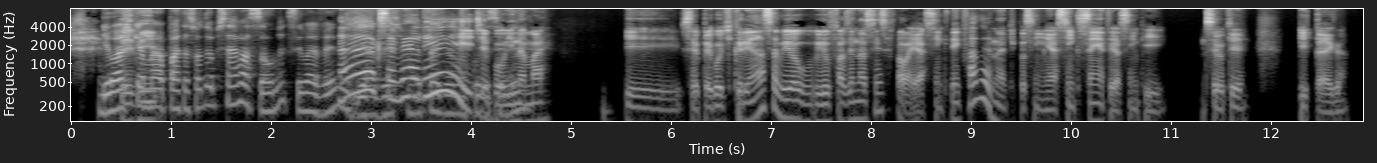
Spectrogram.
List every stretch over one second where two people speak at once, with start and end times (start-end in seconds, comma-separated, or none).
2.7-4.7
